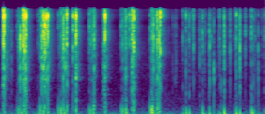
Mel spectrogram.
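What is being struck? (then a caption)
Plastic bag. A crumpled orange plastic bag is crinkled and squeezed in the hands, giving bright, crackling bursts of rustle that sweep up into the high range over a faint low rumble. The first half brings longer, fuller crunches, and the second half breaks into a quick run of short, sharp crackles.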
